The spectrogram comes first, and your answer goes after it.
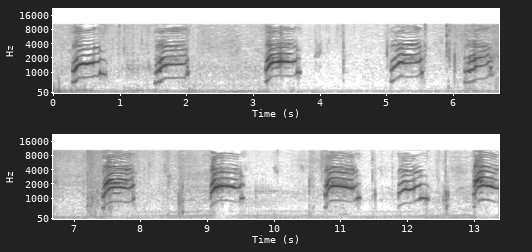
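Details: Cat stuck in concrete up to its head inside a pipe, meowing loudly and repeatedly, harmonic rising-falling cries roughly every one to two seconds, with low rumbling machinery or ground noise and people talking nearby.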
